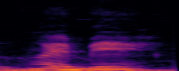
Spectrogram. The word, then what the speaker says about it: renmen: I mean, obviously, for those of you that are not of Haitian descent, you're not gonna know how to say it the proper way. But it is called Renmen.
